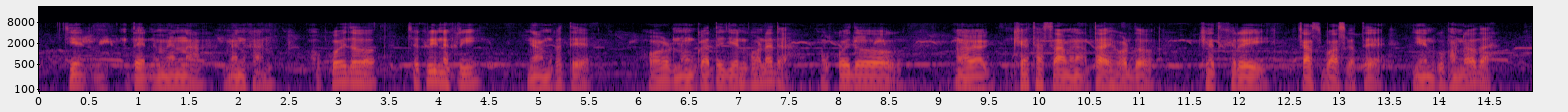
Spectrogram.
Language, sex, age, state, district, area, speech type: Santali, male, 45-60, West Bengal, Malda, rural, spontaneous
